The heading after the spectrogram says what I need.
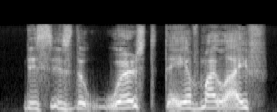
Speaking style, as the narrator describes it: she said, between great shuddering sobs

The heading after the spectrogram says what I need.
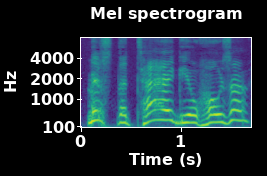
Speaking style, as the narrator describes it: he shouted

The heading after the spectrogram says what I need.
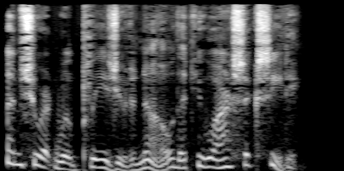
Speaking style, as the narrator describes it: said Barbara sweetly

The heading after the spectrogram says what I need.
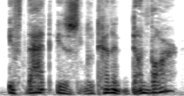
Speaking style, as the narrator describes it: whispered softly

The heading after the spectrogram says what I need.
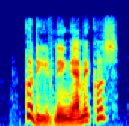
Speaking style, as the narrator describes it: said Dumbledore calmly, as though welcoming the man to a tea party

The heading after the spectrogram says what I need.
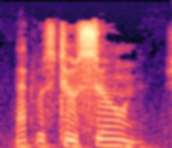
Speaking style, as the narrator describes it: she whispered

